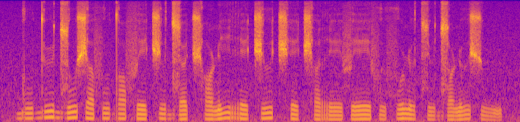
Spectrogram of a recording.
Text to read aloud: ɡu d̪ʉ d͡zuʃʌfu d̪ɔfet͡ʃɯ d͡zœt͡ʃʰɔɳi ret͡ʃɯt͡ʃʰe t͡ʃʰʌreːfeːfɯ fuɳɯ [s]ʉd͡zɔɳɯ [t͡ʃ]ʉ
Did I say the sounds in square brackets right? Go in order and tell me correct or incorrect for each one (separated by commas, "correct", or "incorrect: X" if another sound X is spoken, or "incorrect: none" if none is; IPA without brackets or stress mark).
incorrect: t͡s, incorrect: ʃ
